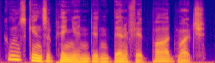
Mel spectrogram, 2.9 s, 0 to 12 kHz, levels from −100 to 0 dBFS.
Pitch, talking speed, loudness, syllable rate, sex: 110 Hz, 125 wpm, -16 LUFS, 4.1 syllables/s, male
